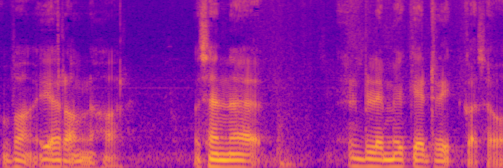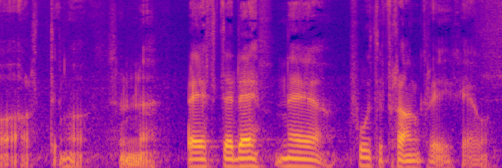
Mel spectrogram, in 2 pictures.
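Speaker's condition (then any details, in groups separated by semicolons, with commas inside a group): Aphasia after brain injury; taken to Malmska Sjukhuset, later tested in Vasa, past seizures treated with medication, now off medication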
